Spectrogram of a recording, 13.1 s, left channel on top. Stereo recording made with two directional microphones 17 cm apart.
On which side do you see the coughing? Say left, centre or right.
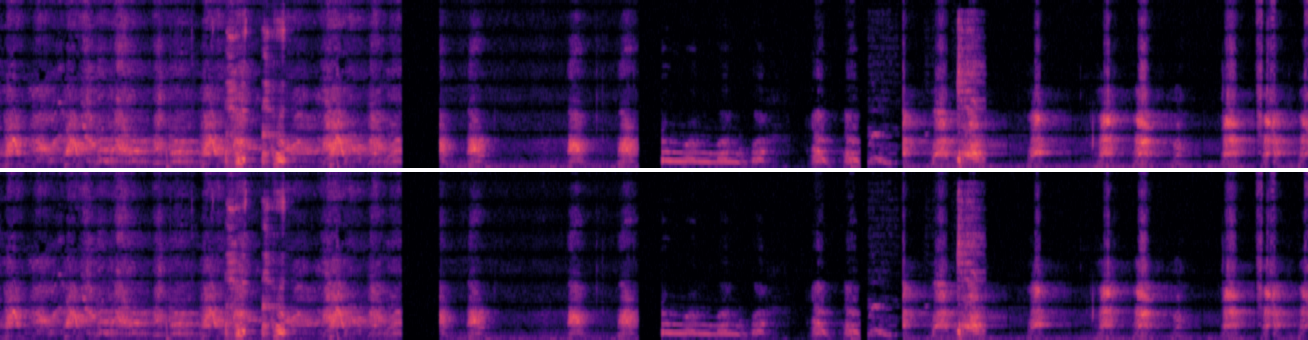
centre.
